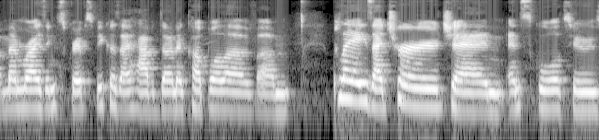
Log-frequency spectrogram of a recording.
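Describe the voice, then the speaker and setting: An American college student in her early twenties from Miami, Florida, answers casual phone interview questions as an eager job candidate. Her medium-pitched voice is bright and forward, and she is bubbly, effusive, giggly, and chatty.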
